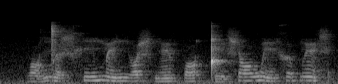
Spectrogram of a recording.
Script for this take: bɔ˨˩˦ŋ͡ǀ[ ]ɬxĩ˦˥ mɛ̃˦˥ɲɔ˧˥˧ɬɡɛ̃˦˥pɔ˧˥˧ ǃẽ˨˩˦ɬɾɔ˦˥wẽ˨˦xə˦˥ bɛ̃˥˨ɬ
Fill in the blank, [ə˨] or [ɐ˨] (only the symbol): ə˨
